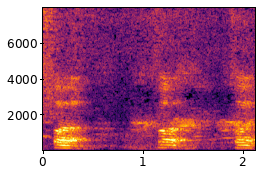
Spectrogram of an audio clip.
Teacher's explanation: जब इस फ को बोलते हैं, मीन्स जिसकी इंग्लिश एफ होती है, जब इस फ को बोलते हैं तो लिप्स जो है, नीचे के लिप्स वो ऊपर के दांत से टच करते हैं, जैसे फ, फ, फ, नीचे के लिप्स ऊपर के दांत से टच करते हैं फ।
